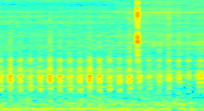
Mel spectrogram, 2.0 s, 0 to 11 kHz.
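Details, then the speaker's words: Sony WM-FX661 Walkman, belt replaced after the mechanism had seized, playing a tape: a quick, regular chug of about ten pulses a second, like a choo-choo train, with bad wow and flutter from the tape mechanism. "It seems to be working, but if you listen carefully, do you hear? It's like a choo choo train."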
